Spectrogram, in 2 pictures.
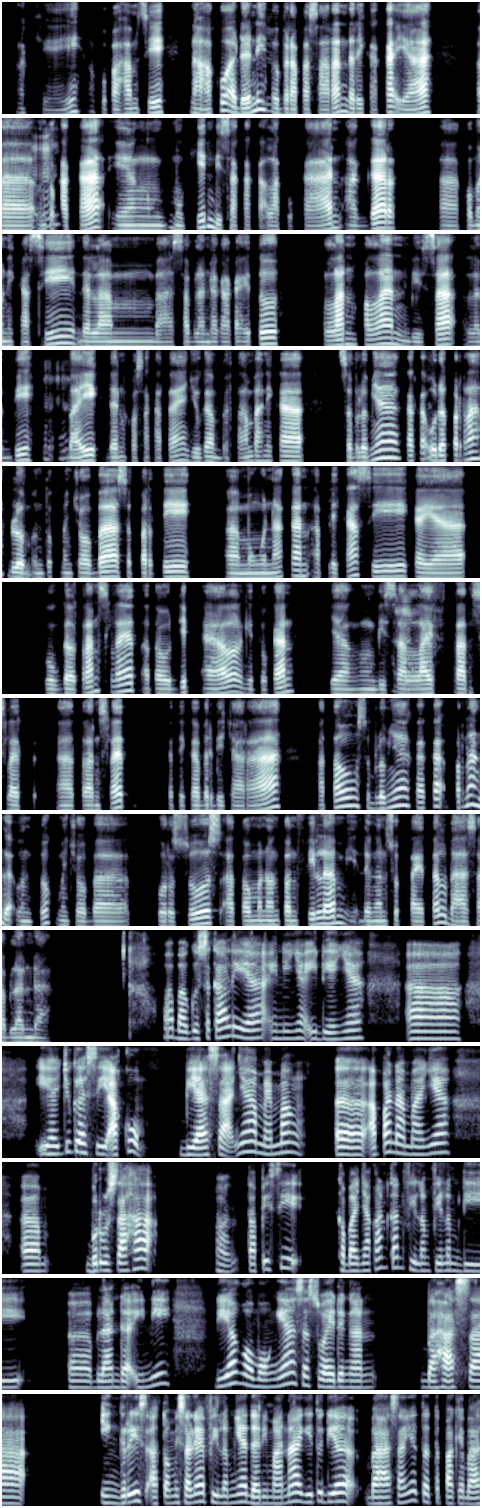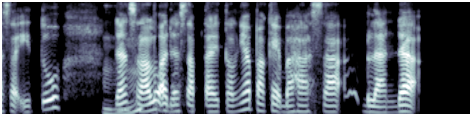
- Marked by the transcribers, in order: in English: "live translate"; in English: "translate"; in English: "subtitle"; in English: "subtitle-nya"
- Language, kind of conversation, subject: Indonesian, advice, Kendala bahasa apa yang paling sering menghambat kegiatan sehari-hari Anda?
